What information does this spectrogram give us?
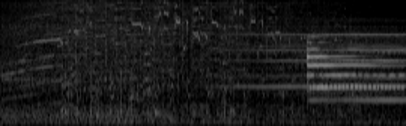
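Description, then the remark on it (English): A single dinner bell rings out sharply near the end, its bright metallic tone lingering and slowly fading, preceded by a busy wash of high chirping, squeaky sounds. “There's the dinner bell.”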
